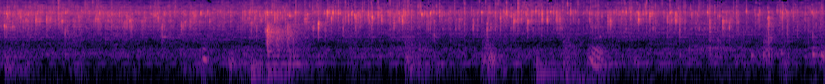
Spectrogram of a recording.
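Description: Chopped shallots and garlic frying in hot oil in a clay pot: a steady sizzling hiss with many small crackles. A single knock about two and a half seconds in.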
